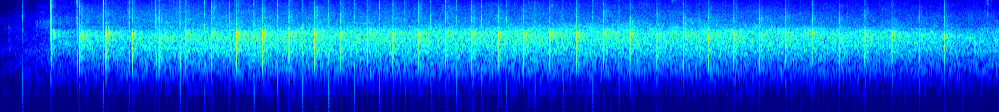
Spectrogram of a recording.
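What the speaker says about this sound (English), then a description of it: "I would like to ask the alumni to please stand and take a" Audience applause at a college commencement for an alumni wind ensemble, heard as a steady, evenly spaced run of sharp claps over a softer wash of clapping, starting abruptly and carrying on for the whole stretch.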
